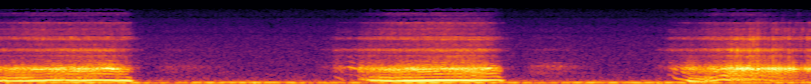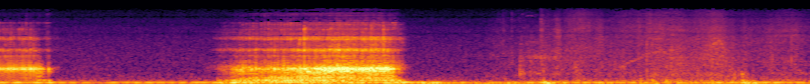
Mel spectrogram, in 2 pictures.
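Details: Snoring during sleep, with about four loud rattling snores on breathing in and quiet gaps between; ordinary heavy snoring.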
